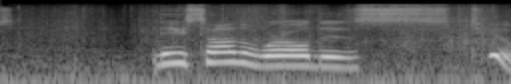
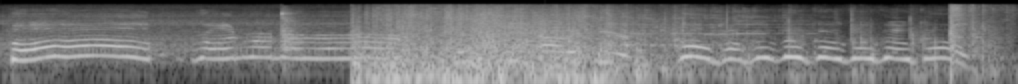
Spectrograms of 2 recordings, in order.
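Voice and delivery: frantic shouting; 7 semitones higher, 5 dB louder than usual. Acted. Fleeing the collapsing ruin.

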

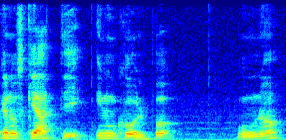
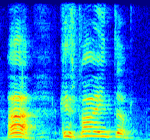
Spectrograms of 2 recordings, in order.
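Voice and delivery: louder, higher cry of fright; startled cry; 7 semitones higher, 6 dB louder than usual. Real, not acted. Gamer caught by a sudden creature, loud startled cry. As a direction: jump at the scare. Jump scare in game.

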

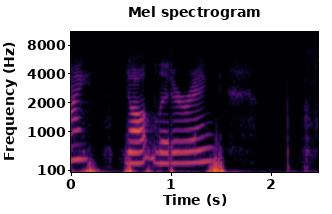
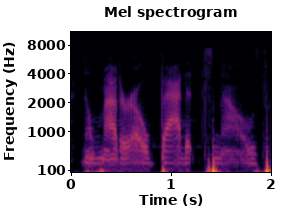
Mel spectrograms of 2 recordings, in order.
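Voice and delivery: much lower gruff creature; deep gruff voice; 13 semitones lower, 3 dB quieter than usual. Acted. A low creature remarks on the smell. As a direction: drop into a low grumbling voice.

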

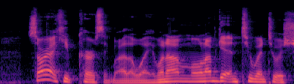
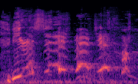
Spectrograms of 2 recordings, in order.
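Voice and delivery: very high, laughing shout of joy; real thrilled scream through a laugh; excited shout. Real, not acted. Favourite character returns on screen.

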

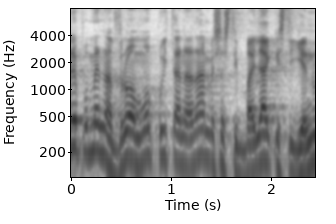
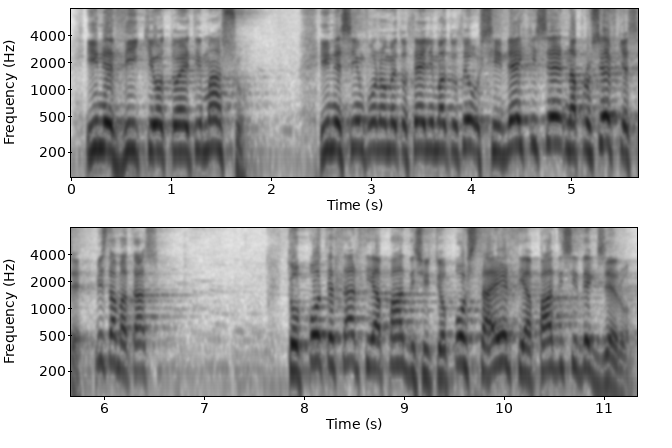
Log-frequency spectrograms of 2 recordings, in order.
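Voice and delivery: preaching; 4 semitones higher, 6 dB louder than usual. Acted. Preacher urges continued prayer.

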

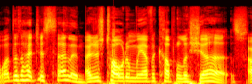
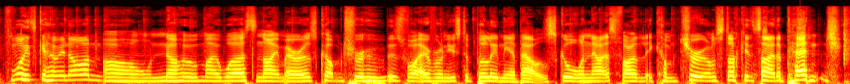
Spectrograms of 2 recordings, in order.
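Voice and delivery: mock despair; 3 semitones higher than usual. Shopkeeper trapped inside a bench, hammed-up despair. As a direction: lament it like a nightmare come true. Laments being stuck in bench.

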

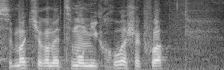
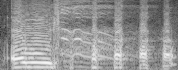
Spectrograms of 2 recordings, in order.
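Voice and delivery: breathless laugh; 5 semitones higher, much slower than usual. Real, not acted. Gasping laugh at game scene.

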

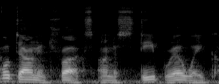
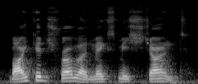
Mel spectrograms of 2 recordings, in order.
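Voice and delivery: higher, louder sheepish grumble; 6 semitones higher, 7 dB louder than usual. A narrator's reading. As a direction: own up sheepishly in a raised voice. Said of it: "said sheepishly".

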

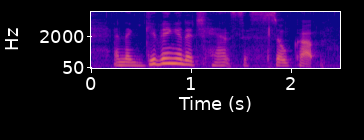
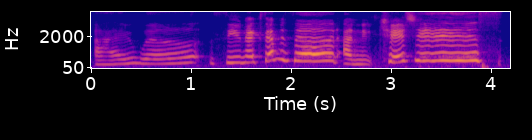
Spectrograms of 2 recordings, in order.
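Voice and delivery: high, loud, drawn-out show title; upbeat sign-off; 7 semitones higher, 8 dB louder than usual. Real, not acted. Host signing off until next episode, exuberant. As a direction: sing out the catchphrase, slowly building.

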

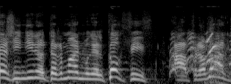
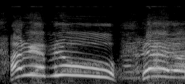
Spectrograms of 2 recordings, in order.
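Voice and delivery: high, shouted team cheer; hammed-up coach's cry, pitched high; rallying cheer; 6 semitones higher than usual.

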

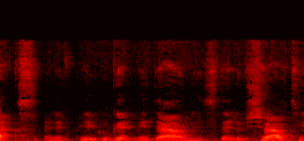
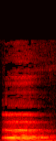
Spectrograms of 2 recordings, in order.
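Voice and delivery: mother's loud uh; 16 dB louder than usual. Retold or imitated. Mother hesitates on voicemail.

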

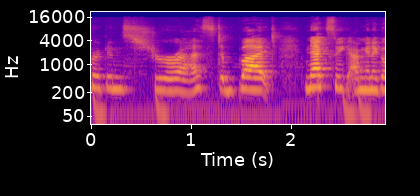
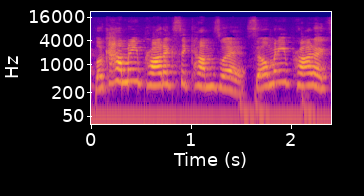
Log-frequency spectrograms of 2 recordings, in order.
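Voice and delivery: excited; 4 semitones higher, 7 dB louder than usual. Real, not acted. Hyped over brow kit.

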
